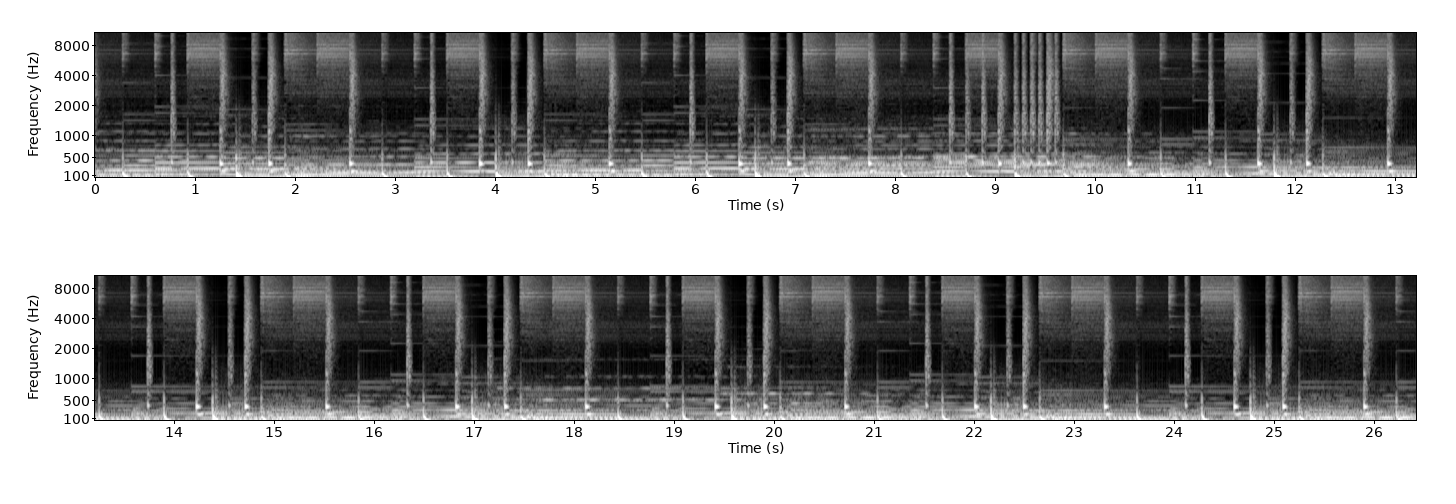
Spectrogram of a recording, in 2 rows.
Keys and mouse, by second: 7.9 click, 8.7-9.5 drag, 12.8 n, 15.6 click, 16.2 click, 16.9 click, 17.6-19.9 drag, 21.1 click, 22.0-23.9 drag.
